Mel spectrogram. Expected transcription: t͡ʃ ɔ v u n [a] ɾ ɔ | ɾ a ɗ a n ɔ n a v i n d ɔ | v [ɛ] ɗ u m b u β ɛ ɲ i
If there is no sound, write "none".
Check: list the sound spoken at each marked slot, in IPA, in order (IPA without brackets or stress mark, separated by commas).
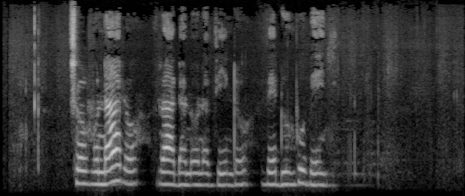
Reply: a, ɛ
